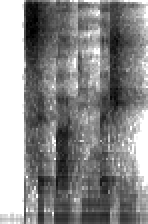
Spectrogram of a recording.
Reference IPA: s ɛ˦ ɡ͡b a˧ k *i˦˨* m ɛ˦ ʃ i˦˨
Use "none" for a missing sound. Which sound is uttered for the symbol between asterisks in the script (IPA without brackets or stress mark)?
i˧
